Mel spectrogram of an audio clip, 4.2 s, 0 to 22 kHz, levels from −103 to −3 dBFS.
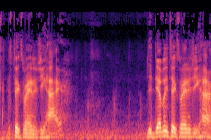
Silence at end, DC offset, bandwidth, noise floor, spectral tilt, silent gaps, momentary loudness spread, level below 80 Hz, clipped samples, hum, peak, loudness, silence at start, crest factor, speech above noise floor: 0 s; under 0.1%; 15.5 kHz; -37 dBFS; -7 dB/octave; none; 24 LU; -40 dBFS; under 0.1%; none; 0 dBFS; -17 LUFS; 0 s; 18 dB; 21 dB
